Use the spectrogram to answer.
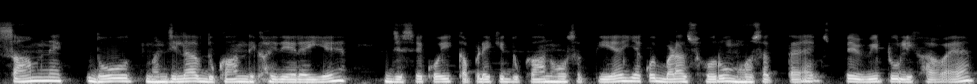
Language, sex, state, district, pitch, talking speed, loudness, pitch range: Hindi, male, Rajasthan, Bikaner, 125 Hz, 180 wpm, -9 LUFS, 115-140 Hz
